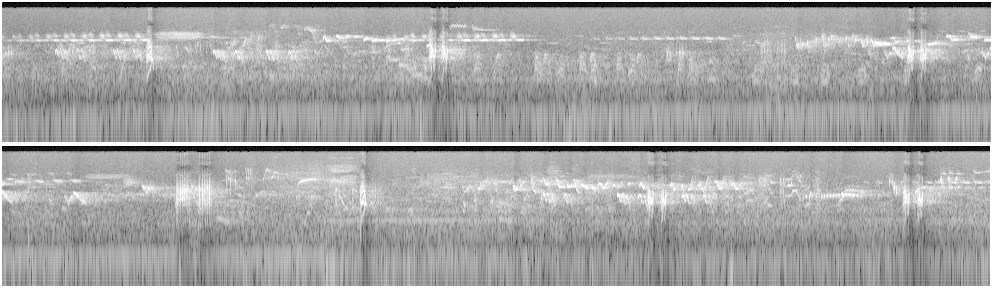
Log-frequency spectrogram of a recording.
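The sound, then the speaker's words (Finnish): A fieldfare gives harsh, chattering calls in repeated bursts throughout, clear over a steady low outdoor hum, with no one speaking. “Ja nyt kuunnellaan räkättirastasta ihan rauhassa.”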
